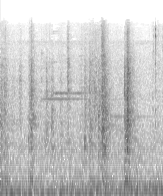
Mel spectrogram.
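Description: Heavy-duty aluminum foil crinkling and rustling as it is handled, in an irregular run of short crackles.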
